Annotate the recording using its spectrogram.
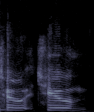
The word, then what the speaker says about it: Tuam: Because the next time I'm driving from Ennis to Gort on my way to Galway or Tuam, how do you say that? Is it Tuam? T-U-A-M? – Tuam. – Tuam. I never say it right. T-U-A, the Irish spellings are, you know, not your best friend for pronunciation.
